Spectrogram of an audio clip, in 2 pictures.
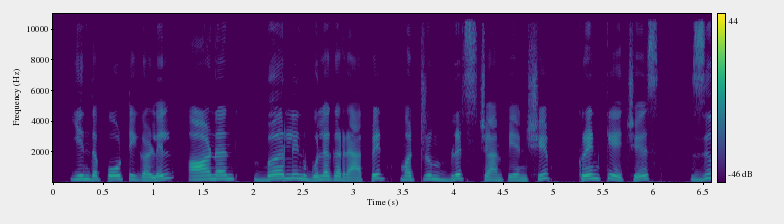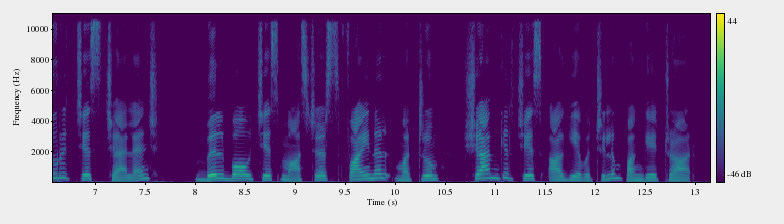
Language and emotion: Tamil, neutral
